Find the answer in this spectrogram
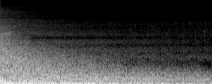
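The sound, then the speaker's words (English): A gun fired in a video game gives a single heavy, booming blast at the start, followed by a deep rumble that trails off over about two seconds. “Good idea, but he needs to draw the gun first. There we go. Right, done it. Fire!”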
